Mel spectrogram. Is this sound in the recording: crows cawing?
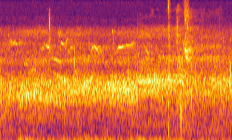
yes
